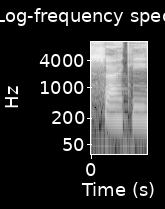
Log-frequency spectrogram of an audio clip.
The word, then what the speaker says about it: Shaki: Shaki here, the one that rhymes with hockey, and it's short for Shakira, like the singer.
